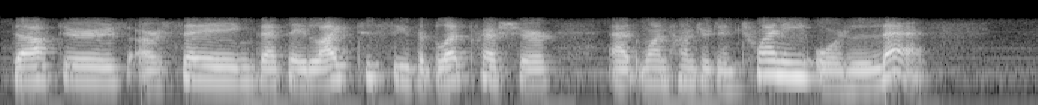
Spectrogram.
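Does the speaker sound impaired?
No.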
